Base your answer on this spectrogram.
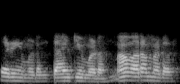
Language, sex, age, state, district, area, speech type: Tamil, male, 18-30, Tamil Nadu, Tiruvallur, rural, conversation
